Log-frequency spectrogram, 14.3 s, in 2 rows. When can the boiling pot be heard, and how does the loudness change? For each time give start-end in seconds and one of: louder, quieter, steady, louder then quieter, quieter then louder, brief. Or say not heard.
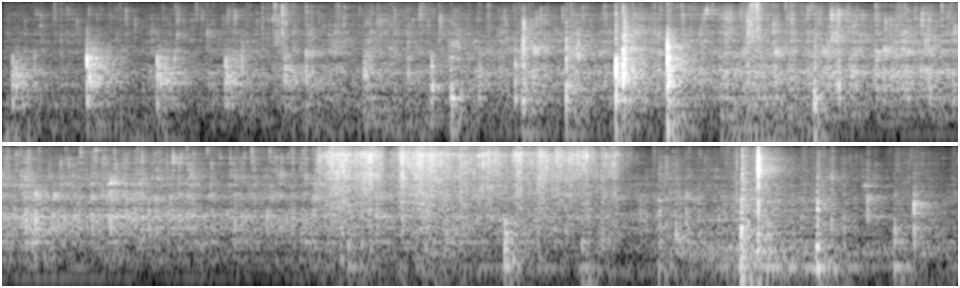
0.0-14.2 louder then quieter.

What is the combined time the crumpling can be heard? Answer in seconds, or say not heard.
3 s.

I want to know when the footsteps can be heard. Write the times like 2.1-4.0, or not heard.
0.0-6.3, 9.6-14.2.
